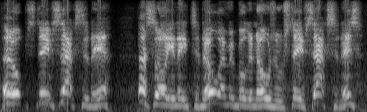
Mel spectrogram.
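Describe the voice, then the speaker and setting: A man's voice: sits high, fairly quick, pushed and bright, no room sound. A man with a Northern English accent rambling casually and bluntly in a vehicle, grumbling and swearing as he goes. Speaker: CB radio vlogger. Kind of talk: casual rambling monologue while driving. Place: inside a vehicle.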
